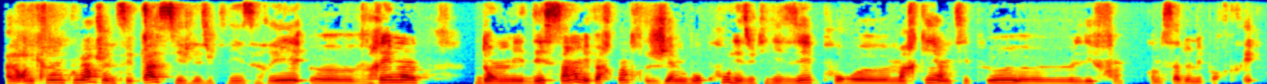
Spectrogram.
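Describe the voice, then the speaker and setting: Gentle and unhurried, a female art vlogger hesitates often, dropping "euh" again and again as she presents her drawing supplies in a relaxed show-and-tell; her voice sits mid-range and her pace is slow.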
